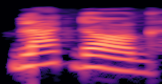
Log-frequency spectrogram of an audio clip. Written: black dog

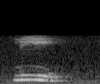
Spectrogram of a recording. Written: lea

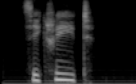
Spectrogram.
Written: secrete

